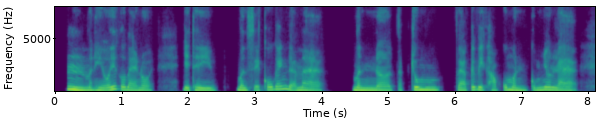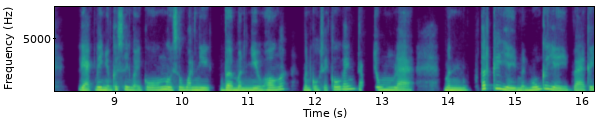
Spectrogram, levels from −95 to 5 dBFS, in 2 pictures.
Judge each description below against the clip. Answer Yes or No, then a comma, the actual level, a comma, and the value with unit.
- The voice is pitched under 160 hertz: No, high, 210 Hz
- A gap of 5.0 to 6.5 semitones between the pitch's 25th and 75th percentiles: No, average, 3.5 semitones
